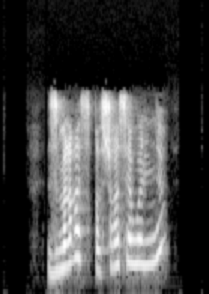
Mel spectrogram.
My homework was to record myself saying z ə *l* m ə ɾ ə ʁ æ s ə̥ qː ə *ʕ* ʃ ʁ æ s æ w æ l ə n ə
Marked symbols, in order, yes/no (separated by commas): no, no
